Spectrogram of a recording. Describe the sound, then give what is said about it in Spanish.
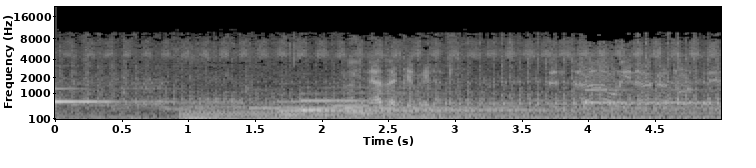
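A motorcycle engine idles with a steady, low, throbbing rumble that kicks in after about a second and holds at a constant level, with indistinct voices in the background, as a young woman arrives on her motorcycle and a police officer asks her to stop. “llega en su moto y un policía le pide que se detenga.”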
